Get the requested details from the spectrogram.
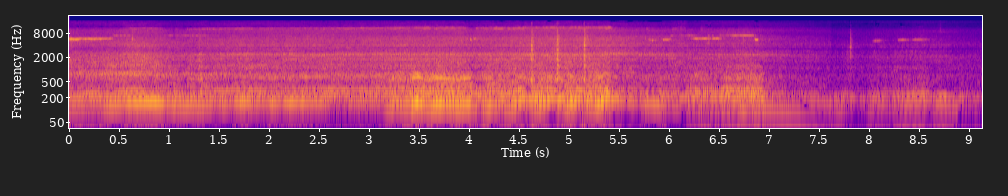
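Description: An off-road vehicle's engine revs and labours as it climbs a steep slope.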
